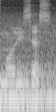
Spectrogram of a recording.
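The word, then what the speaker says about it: Mauritius: पढ़ते हैं ठीक है इसको आप मोरिसस बोलेंगे तब भी सही है हमारे हिसाब से मोरिसस मांसी रस य भी मोरिसस आप बोलिएगा सबसे बेस्ट रहेगा मोरिसस इसका उच्चारण सही है दप एक ही अक्षांश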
